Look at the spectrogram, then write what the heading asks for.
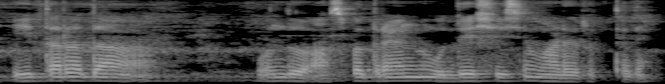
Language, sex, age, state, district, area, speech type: Kannada, male, 18-30, Karnataka, Davanagere, urban, spontaneous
